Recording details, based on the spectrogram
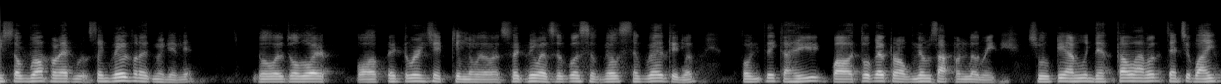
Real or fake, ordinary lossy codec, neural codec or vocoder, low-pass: fake; none; codec, 16 kHz, 0.5 kbps, FreqCodec, larger model; none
